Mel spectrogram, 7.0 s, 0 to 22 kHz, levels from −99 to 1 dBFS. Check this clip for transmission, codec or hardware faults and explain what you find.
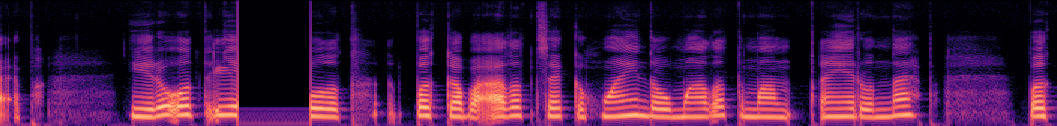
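One fault is present: an audio dropout to a faint residue from 1.59 to 2.08 s. The speech cuts off abruptly for about 0.49 s. Only low mains hum remains, roughly 45 dB below the speech. The likely cause is a lost signal feeding an input that stayed live.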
